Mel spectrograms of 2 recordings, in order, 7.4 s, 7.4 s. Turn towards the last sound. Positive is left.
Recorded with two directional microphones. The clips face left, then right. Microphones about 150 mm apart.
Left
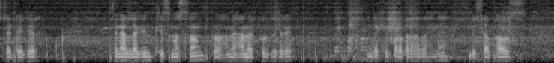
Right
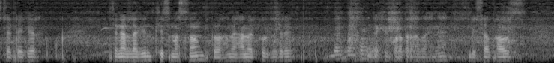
turn(degrees=0)  # may be behind; listen again after turning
